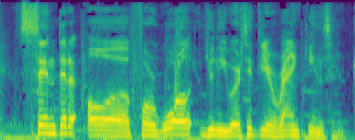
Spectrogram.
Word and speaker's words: Center for World University Rankings: Center for World University Rankings. ¿Cae bien, doctor Pombo, o lo dije mal? No, bien.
